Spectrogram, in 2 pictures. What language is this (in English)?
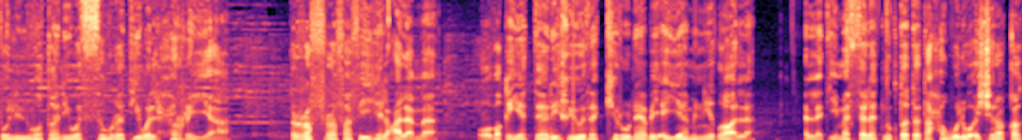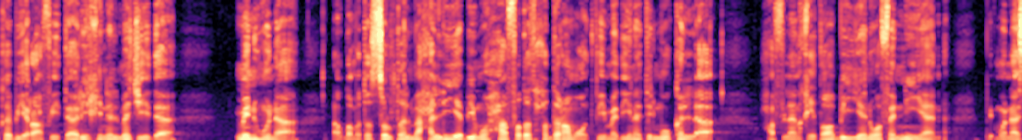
Arabic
